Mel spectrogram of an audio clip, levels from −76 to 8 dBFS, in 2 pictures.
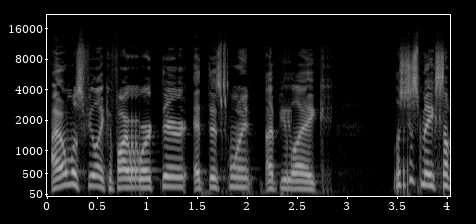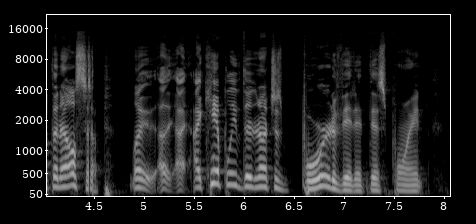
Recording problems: choppy; very; at 1 s and from 2.5 to 4.5 s; 6% of the speech affected

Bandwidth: 15 kHz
